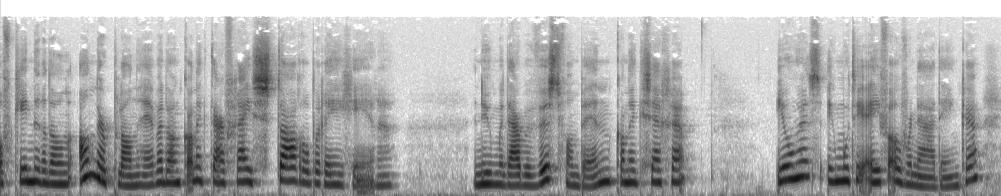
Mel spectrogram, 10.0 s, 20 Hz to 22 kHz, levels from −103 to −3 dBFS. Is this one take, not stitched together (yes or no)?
yes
